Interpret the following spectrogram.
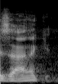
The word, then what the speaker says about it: Xonic: memorable most people say Sonic I honestly don't care as long as you remember it I mean I pronounced it exotic and that's what I like I actually say that like sonic sonic um I was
